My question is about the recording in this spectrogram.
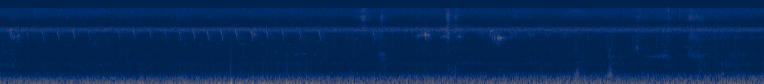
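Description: Outdoor field ambience: wind rumbling on the microphone, over a steady high drone of insects, with a run of fast faint chirps in the first few seconds.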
